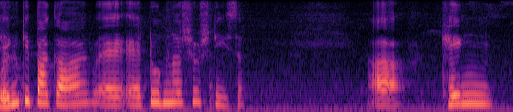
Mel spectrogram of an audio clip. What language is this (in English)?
Portuguese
